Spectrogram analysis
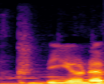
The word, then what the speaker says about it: Buena Vista: works really well, but the pronunciation was an early local choice to anglicize the name Buena Vista. And supposedly the town's founder, Alcina Deerheimer, actually insisted on the Buena pronunciation.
